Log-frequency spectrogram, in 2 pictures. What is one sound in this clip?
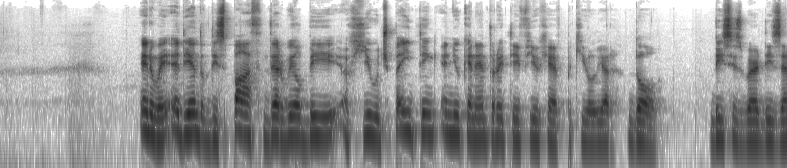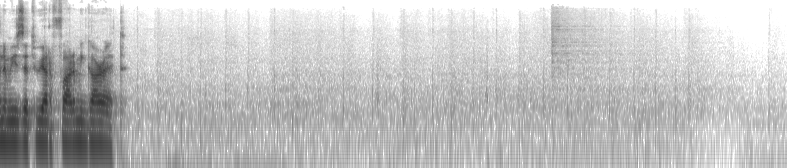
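Armored footsteps clatter on a stone floor.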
